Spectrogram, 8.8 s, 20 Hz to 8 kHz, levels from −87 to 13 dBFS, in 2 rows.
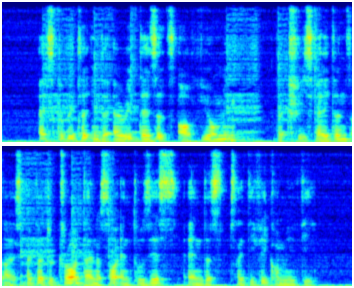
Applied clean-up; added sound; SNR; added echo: none; Fart; 15 dB; reverberation time 0.2 s.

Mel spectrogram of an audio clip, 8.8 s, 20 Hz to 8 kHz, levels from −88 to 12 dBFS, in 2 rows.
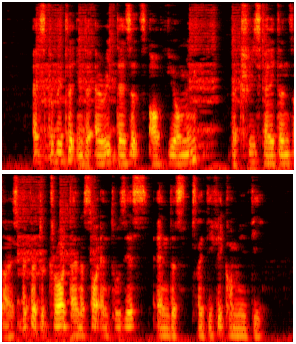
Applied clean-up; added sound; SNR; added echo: classical method WPE with log-MMSE.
